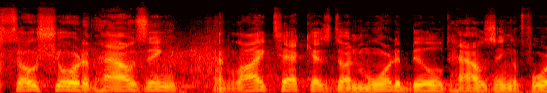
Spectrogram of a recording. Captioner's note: applause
